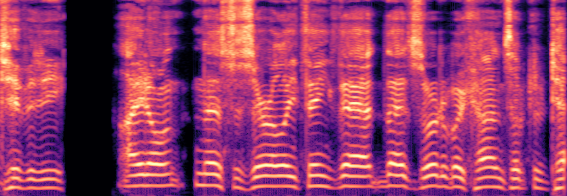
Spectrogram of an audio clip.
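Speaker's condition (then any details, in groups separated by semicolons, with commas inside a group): Parkinson's disease; deep brain stimulators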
